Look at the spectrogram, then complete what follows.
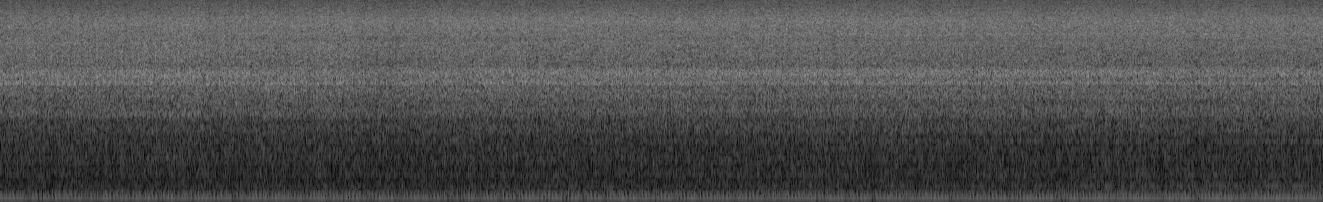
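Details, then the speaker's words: First startup of a freshly rebuilt engine with Crow Cams lifters and CNC-ported heads: loud fast ticking clatter over a steady idle. Owner suspects lifters weren't soaked enough; later finds the cam lobes dry. "a little noisy on startup probably the lifters weren't soaked enough so I'm gonna check it out see what's going on make sure I got oil pressure"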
